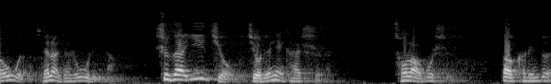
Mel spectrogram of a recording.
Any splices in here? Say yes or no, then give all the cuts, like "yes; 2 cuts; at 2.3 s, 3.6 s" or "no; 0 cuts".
no; 0 cuts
